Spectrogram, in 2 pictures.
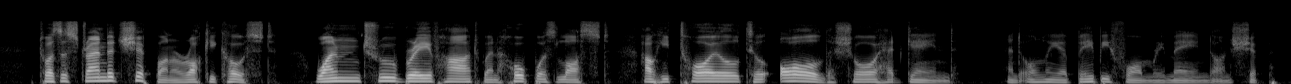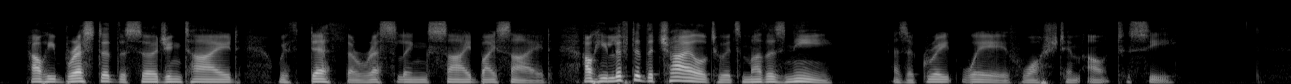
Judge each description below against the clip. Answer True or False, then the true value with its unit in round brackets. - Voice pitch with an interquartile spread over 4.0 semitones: True (4.9 semitones)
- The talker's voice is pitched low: True (115 Hz)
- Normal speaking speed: True (150 wpm)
